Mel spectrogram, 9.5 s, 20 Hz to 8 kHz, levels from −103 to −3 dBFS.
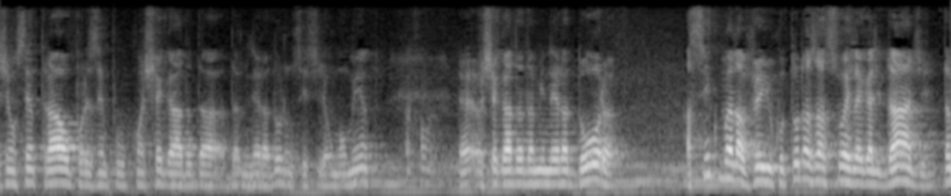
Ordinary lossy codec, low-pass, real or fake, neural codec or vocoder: AAC, 32 kbps; 7.2 kHz; real; none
